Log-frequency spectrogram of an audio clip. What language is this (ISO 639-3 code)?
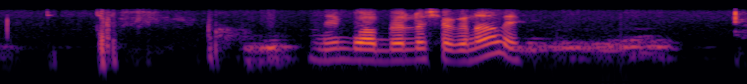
pan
